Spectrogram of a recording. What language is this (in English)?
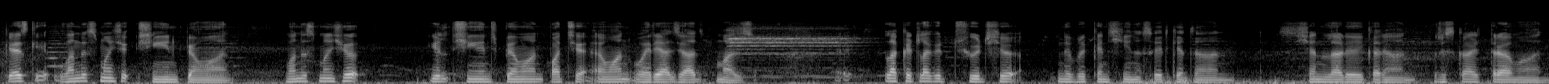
Kashmiri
